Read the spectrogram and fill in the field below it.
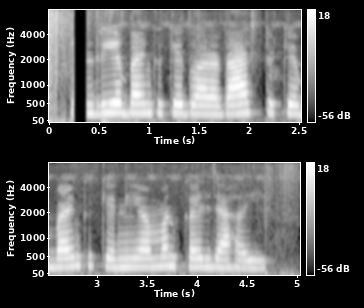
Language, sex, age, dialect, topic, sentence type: Magahi, female, 56-60, Central/Standard, banking, statement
